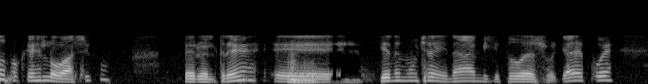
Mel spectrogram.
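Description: Speech suppressed in double talk, from 3.3 to 3.62 s: the speech sags by around 20 dB for about a third of a second, likely because the echo canceller mistook overlapping talk for loudspeaker echo and turned everything down.

Echo leak, from 3.63 to 3.76 s: a faint copy of the speech returns 400 ms late, around 30 dB below the talker, likely residue a loudspeaker-side echo canceller failed to remove before sending its microphone signal back.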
